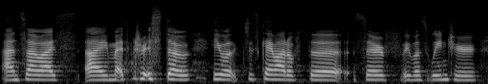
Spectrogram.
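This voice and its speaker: A woman with a Swiss accent speaks in a medium-pitched voice as a guest on an interview. She is casual and chatty, with a playful, joking way of telling things. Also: little pitch movement, moderate pace, fairly bright tone, clean tone. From Switzerland. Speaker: interview guest, marketing entrepreneur.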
